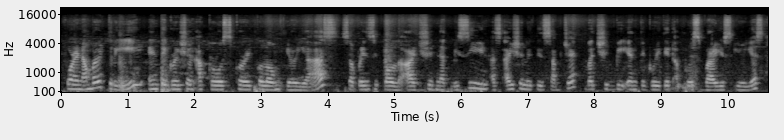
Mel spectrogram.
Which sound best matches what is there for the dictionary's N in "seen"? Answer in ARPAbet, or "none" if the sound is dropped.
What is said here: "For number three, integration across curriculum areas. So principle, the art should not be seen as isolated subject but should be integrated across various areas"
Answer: N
